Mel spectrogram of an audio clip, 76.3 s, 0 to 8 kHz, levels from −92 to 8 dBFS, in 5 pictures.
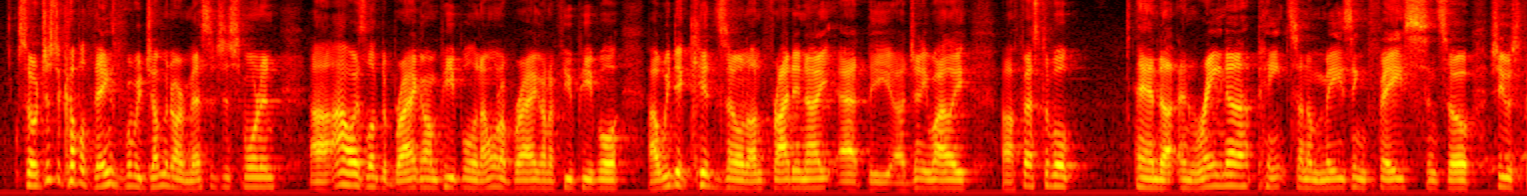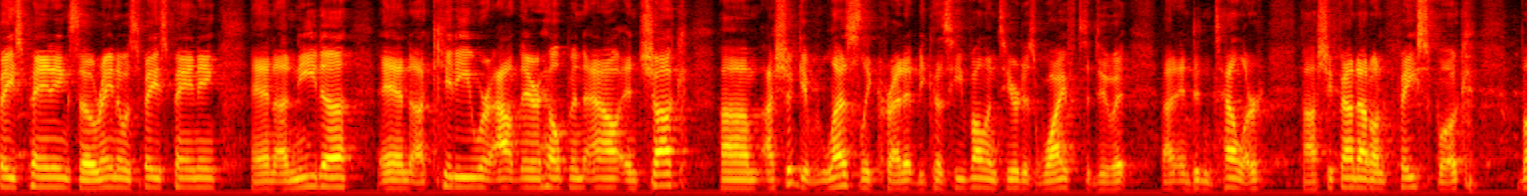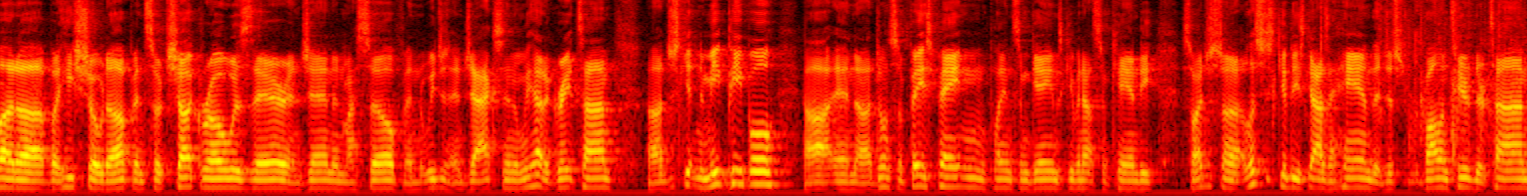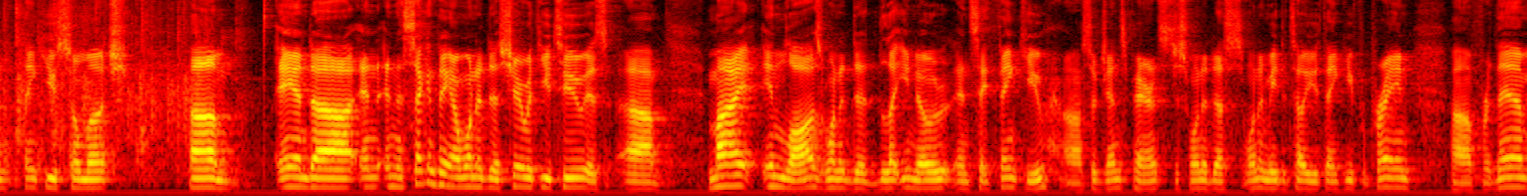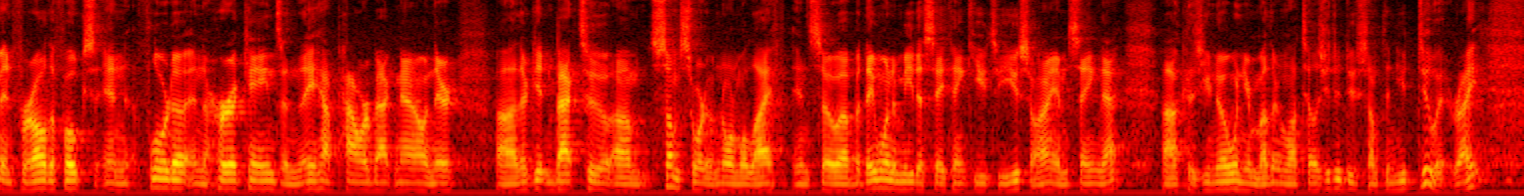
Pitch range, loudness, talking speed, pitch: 120-140 Hz, -24 LUFS, 220 wpm, 130 Hz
